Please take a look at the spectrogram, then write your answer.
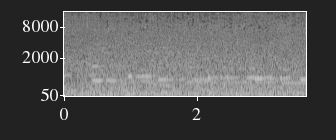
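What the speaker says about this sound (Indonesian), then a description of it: "Berbahaya berada di ladang di tengah hujan badai begini." Heavy rain pours steadily during a storm over a rural field, a dense continuous hiss of drops striking surfaces with a faint low rumble beneath, and no voices.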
